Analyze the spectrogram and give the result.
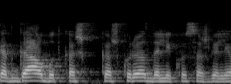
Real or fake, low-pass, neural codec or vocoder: real; 7.2 kHz; none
